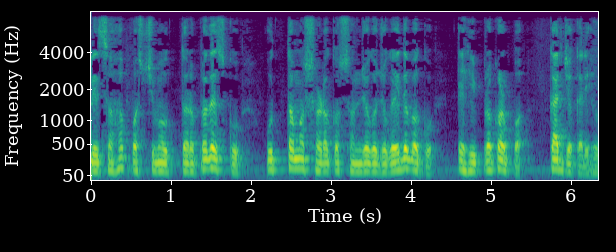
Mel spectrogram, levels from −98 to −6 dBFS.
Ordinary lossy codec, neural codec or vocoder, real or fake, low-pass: none; none; real; 7.2 kHz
